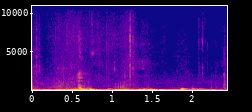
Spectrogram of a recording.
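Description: Rumbling handling noise with knocks and rustling as a handheld camera is carried into a car's driver's seat, ending in a single low thump near the end.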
